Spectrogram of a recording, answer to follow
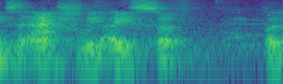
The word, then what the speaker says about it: Aise: my name is Ashley eisah but it's perfectly understandable for one person to forget how to pronounce another person's name you know I've heard my name being pronounced I see and she said yeah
